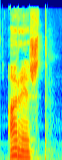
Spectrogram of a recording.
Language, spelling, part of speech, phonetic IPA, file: Ukrainian, арешт, noun, [ɐˈrɛʃt], Uk-арешт.ogg
- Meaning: arrest (act of arresting a criminal, suspect, etc.)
